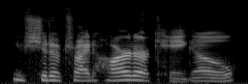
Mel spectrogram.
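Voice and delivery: low, slow, quiet threat; Dabi, coldly angry. Acted. Dabi turning his glare on Keigo, low cold threat. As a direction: drag out his name as a warning.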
